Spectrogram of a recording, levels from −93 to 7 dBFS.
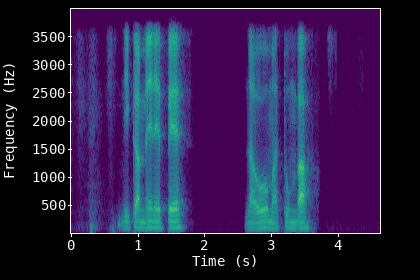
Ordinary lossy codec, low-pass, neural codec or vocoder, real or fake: AAC, 32 kbps; 3.6 kHz; codec, 16 kHz, 0.3 kbps, FocalCodec; fake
